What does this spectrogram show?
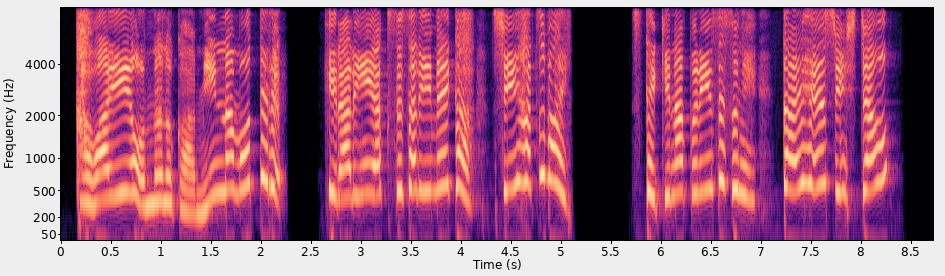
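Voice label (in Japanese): ナレーション, ボイスサンプル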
